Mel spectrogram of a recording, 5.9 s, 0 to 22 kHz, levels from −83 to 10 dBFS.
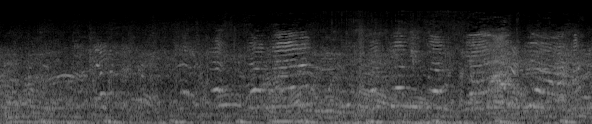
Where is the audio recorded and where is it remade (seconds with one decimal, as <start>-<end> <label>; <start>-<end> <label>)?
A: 0.0-5.9 remade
